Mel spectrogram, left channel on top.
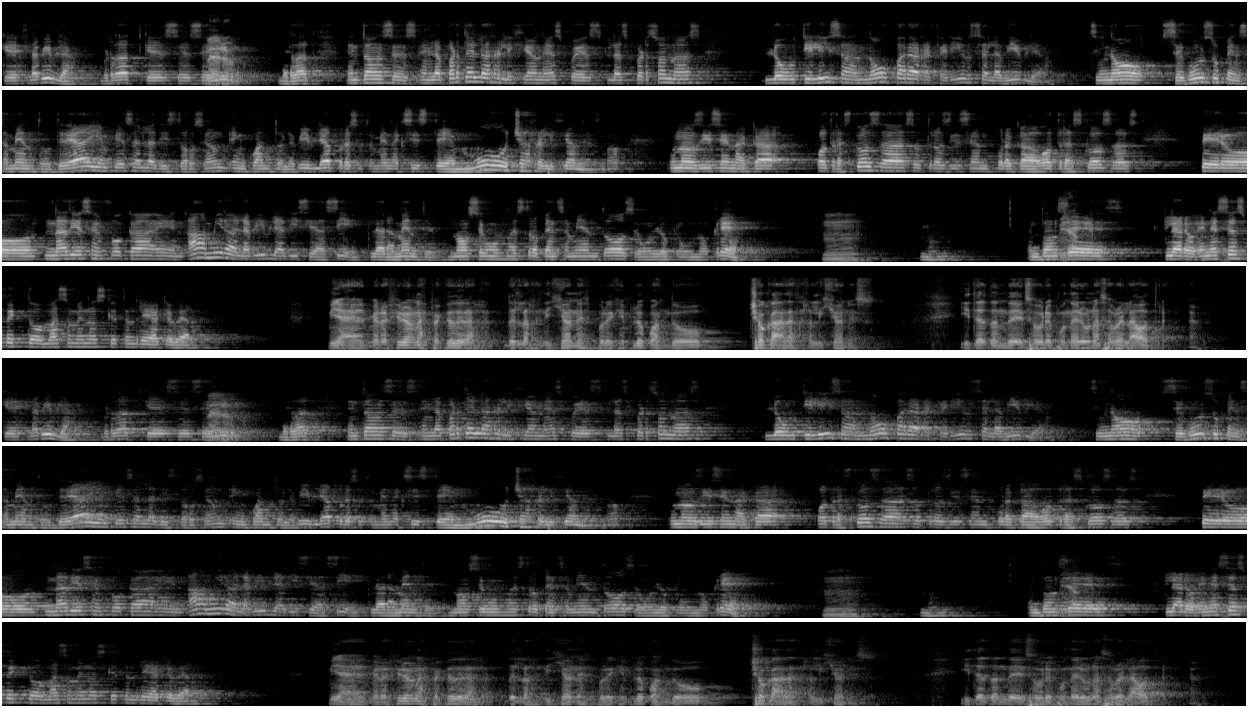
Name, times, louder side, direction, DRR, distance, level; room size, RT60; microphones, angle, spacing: voice 1, 0.0-2.4 2.8-7.0 7.6-10.5 10.9-18.6 19.1-20.2 20.6-23.8 24.4-32.3 34.1-34.4 35.2-35.9 36.5-39.3, left 4 dB, 50° left, 8 dB, 0.8 m, -25 dB
voice 2, 2.0-2.3 33.1-33.5 35.5-35.7 37.1-37.2 40.6-44.4 44.8-46.1 46.6-49.3, left 4 dB, 90° left, 8 dB, 0.9 m, -29 dB
21.5 x 20.0 x 2.5 m, 1.1 s
head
